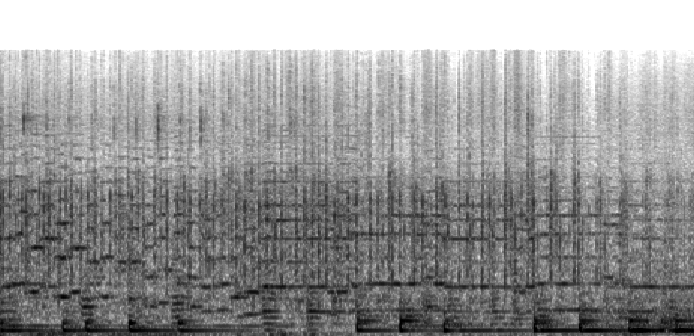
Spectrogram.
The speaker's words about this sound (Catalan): fort aplaudiment a Lídia Roquetes i moltíssimes gràcies per venir.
